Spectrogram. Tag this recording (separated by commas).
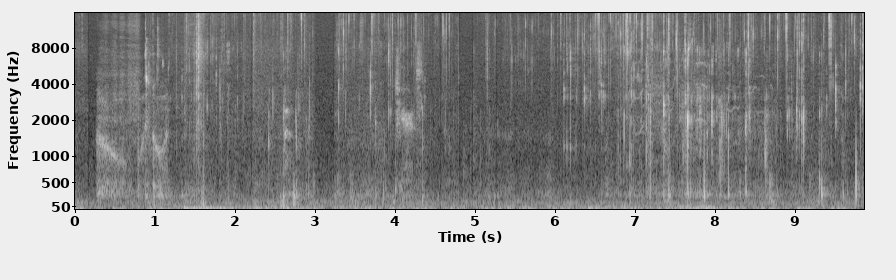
people eating apple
